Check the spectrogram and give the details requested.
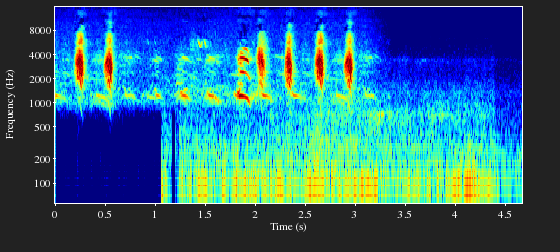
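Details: An adult short-eared owl on Skomer gives its barking territorial call: harsh, raspy barks, about seven in quick succession over three seconds, over a low background rumble.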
